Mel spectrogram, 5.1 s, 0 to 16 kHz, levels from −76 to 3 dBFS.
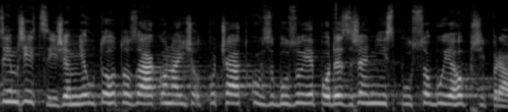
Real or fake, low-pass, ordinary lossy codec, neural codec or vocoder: real; 14.4 kHz; AAC, 96 kbps; none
